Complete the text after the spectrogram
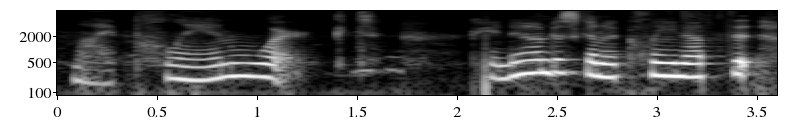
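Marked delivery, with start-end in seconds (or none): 0.1-1.6 slow sneaky whisper. Pretend. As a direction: whisper the gloat like a little schemer. Sneaky child gloats.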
